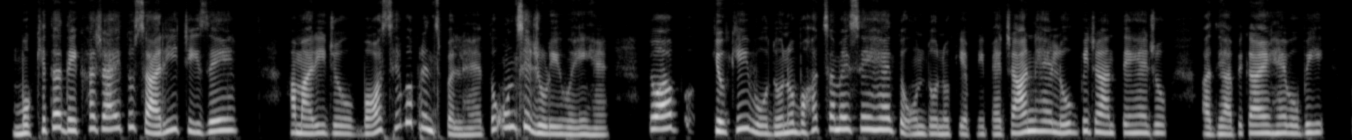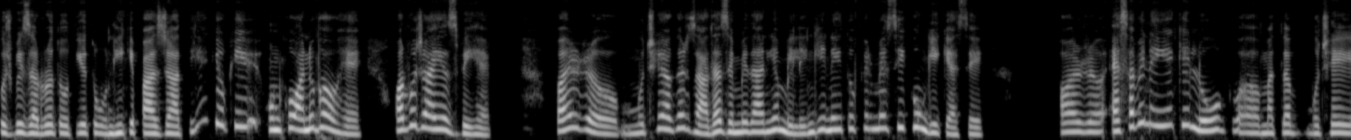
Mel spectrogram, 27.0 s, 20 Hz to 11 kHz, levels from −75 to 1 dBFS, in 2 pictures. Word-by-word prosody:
मुख्यतः 260 - +2
देखा 255 +4 +1
जाए 290 +2 +1
तो 330 - -4
सारी 215 +2 +4
चीज़ें 240 +3 +1 0.5
हमारी 190 -1 +2
जो 185 -1 -3
बॉस 215 - +1
हैं 335 - -5
वो 445 - +3
प्रिंसिपल 215 - -1
हैं, 155 +1 -3
तो 270 - -3
उनसे 330 -1 +1
जुड़ी 180 -5 +2
हुई 165 -1 -1
हैं। 155 0 -4 0.4
तो 285 - +5
अब 290 0 +6 0.3
क्योंकि 245 +5 +3
वो 195 -7 -1
दोनों 190 +5 +1
बहुत 215 +7 -3
समय 280 -1 +3
से 285 +2 0
हैं, 275 0 +4
तो - - -3
उन 175 +2 -3
दोनों 170 -1 -3
की 175 - -5
अपनी 170 +1 -8
पहचान 190 +8 +2
है, 235 -1 +1
लोग 205 0 0
भी 240 - +1
जानते 200 -2 0
हैं, 200 0 0
जो 195 0 -5 0.4
अध्यापिकाएँ 175 +4 0
हैं 190 +1 0
वो 185 -1 -1
भी 205 +3 -2 0.3
कुछ 200 -5 0
भी 210 - +3
ज़रूरत 190 +1 0
होती 185 +1 -3
है 195 - +1
तो 195 - -3
उन्हीं 175 +3 +2
के 215 - +1
पास 185 -2 +4
जाती 185 +3 0
हैं 470 - -10
क्योंकि 355 -4 -1 0.2
उनको 270 +3 +3
अनुभव 280 0 +4
है 170 -5 -3 0.4
और 260 - +6
वो 370 - +1
जायज़ 280 - +1
भी 180 -3 0
है। 155 -2 -4 0.7
पर 245 - +1
मुझे 190 +10 -5
अगर 285 +2 0
ज़्यादा 205 -1 +2
ज़िम्मेदारियाँ 220 +3 +2
मिलेंगी 210 +5 +1
नहीं 275 +1 +2
तो 290 +3 -6
फिर 300 -2 -7
मैं 300 +1 -1
सीखूँगी 310 -8 0
कैसे? 165 -1 -4 0.8
और 220 0 -1 0.2
ऐसा 240 +8 +3
भी 430 - -1
नहीं 370 -3 -2
है 375 - -4
कि 385 -1 -2
लोग 255 -4 +1
अ, 195 -1 -3
मतलब 195 0 -3
मुझे 185 +2 -3
210 Hz, 190 wpm, -23 LUFS, 185-275 Hz, 0.8 s, अब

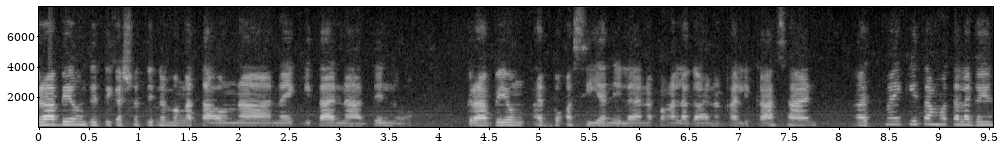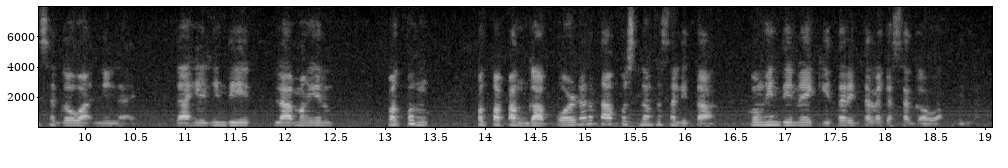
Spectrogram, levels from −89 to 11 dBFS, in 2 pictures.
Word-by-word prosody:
Grabe 185 +1 +10
yung 185 -2 0
dedikasyon 175 0 -1
din 170 0 -4
ng 165 -1 -3
mga 155 0 +1
taong 150 0 +3
na 150 - +5 0.3
nakikita 145 0 +1 0.2
natin 135 +3 -1
'no. 130 -1 -15 0.6
Grabe 155 +1 +6
yung 165 0 +1 0.2
adbokasiya 155 0 -3
nila 140 0 -1
na 150 0 -6
pangalagaan 145 -1 -1
ang - - -19
kalikasan, 155 +4 +1 0.5
at 165 0 +2 0.2
makikita 210 0 -2
mo 200 - -2
talaga 185 -1 +1
yun 175 - -3
sa 170 - -8
gawa 155 0 +3 0.2
nila, 130 -1 -8
eh, 115 - -24 0.4
dahil 150 +1 +3
hindi 160 0 -1 0.4
lamang 155 +1 +5
yan 155 -1 -7 0.6
pagpang 175 +2 +1 0.5
pagpapanggap 160 -5 +3
or 160 0 +3
natatapos 210 -2 +1
lang 180 -1 -2
sa 185 - -9
salita 150 -4 0 0.4
kung 170 0 -2
hindi 170 -2 0
nakikita 165 0 -3
rin 155 -1 -4
talaga 145 0 -5
sa 140 - -5
gawa, 120 -1 -4 0.2
'di - - -16
ba? - - -28
160 Hz, 150 wpm, -21 LUFS, 145-170 Hz, 0.6 s, Grabe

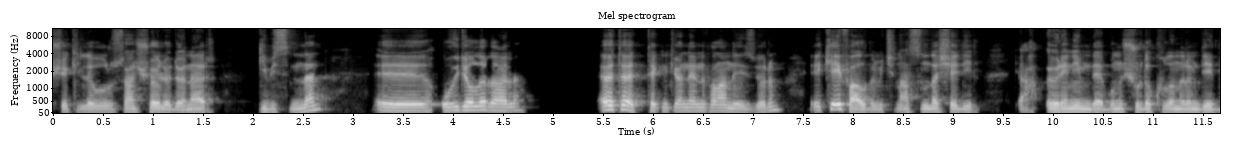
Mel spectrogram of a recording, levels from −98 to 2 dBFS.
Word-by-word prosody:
şekilde 105 0 -5
vurursan 100 +1 -4
şöyle 105 -3 0
döner." 95 +3 -1 0.4
gibisinden. 105 - -4 0.4
Eee, 125 -1 +5
o 135 +1 +1
videoları 150 +1 +4
da 140 - +3
hâlâ 135 0 -1 0.7
Evet, 170 +1 +5
evet, 175 - +4
teknik 130 0 -3
yönlerini 125 -1 -2
falan 125 -3 -1
da - - 0
izliyorum. 105 +11 -5 0.3
Eee, 140 - -6
keyif 190 -1 +5
aldığım 90 -2 +2
için. 90 - -14
Aslında 110 0 -3
şey 105 -2 -3
değil, 95 -2 -7 0.4
ya, - - -7 0.2
öğreneyim 105 -1 +2
de 95 -2 0
bunu 100 0 -2
şurada 100 +1 -4
kullanırım 100 -1 -2
diye 95 -2 -2
105 Hz, 160 wpm, -23 LUFS, 95-130 Hz, 0.7 s, Eee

